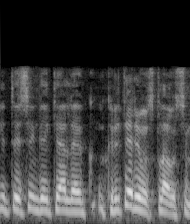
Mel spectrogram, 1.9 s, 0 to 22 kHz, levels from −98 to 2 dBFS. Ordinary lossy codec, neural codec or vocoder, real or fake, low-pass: AAC, 48 kbps; codec, 16 kHz, 8 kbps, FunCodec, trained on LibriTTS, 25 frames a second; fake; 7.2 kHz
